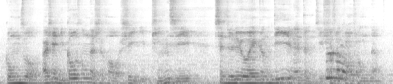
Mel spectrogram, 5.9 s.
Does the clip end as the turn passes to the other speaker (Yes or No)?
Yes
